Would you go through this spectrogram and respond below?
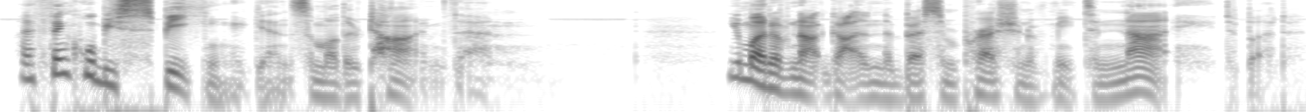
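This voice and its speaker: Male actor as aristocratic killer and possessive suitor: deep, courtly, softly menacing, close and dry. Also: dry recording. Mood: quietly threatening. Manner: courtly, measured, softly menacing, addresses listener as my dear. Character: smooth, dangerous young noble assassin, possessive suitor. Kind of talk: boyfriend ASMR roleplay, intimate scripted acting.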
